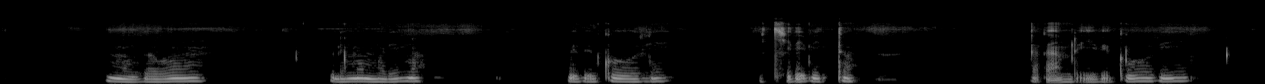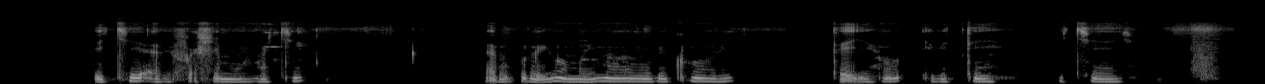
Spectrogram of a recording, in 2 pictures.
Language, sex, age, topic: Kinyarwanda, male, 50+, agriculture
